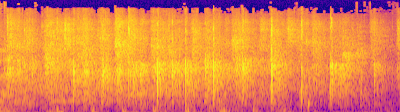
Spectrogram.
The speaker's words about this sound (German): Ähm, oh, kriegt einen Applaus? Ja.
